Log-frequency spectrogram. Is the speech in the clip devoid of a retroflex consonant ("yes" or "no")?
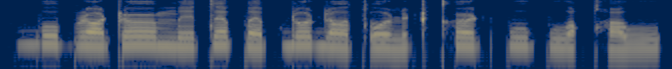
no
